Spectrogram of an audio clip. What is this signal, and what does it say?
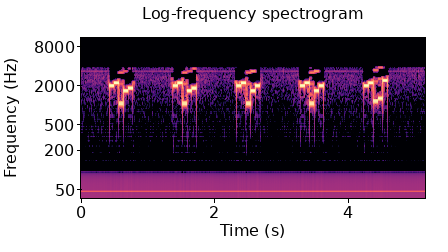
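Five-tone selective call (ZVEI), heard as quick runs of five tones, tones of about 70 ms. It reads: 89167 89167 89168 89168 89230
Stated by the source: ZVEI five-tone selective call 89119, received with an SDR.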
